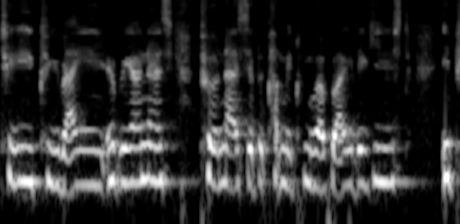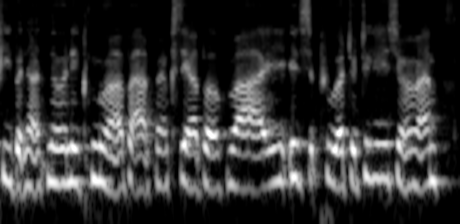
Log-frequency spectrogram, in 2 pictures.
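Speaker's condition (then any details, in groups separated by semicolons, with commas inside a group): Deafness; deaf since childhood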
